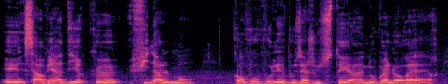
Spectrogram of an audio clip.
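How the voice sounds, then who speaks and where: A man's voice: fairly high pitch, normal speed. A man interviewed as an expert, speaking hesitantly with fillers. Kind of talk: documentary interview.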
